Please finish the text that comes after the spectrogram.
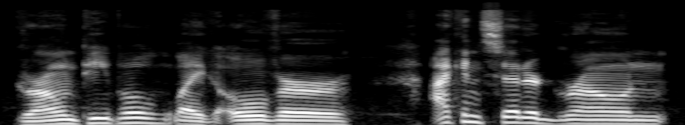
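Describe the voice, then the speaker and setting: A man of thirty-five hosting a livestream, talking casually and haltingly as he rants and reads out chat messages, with some swearing. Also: medium pitch, a bit bright, smooth, no room sound, studio quality. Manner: rambling, halting, often swearing. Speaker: livestream host. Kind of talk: casual political rant while reading live chat.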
